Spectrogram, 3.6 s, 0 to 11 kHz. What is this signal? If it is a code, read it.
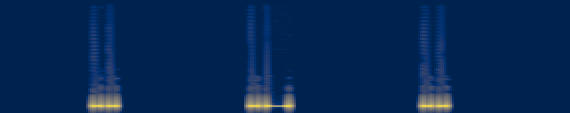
Morse code, heard as a keyed tone, about 25 wpm, spaced as for 9 wpm, 690 Hz. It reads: IAI
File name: Lesson 15e - Number 5 - Three Characters 25wpm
